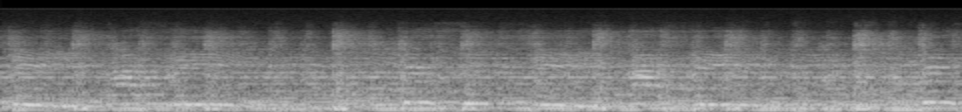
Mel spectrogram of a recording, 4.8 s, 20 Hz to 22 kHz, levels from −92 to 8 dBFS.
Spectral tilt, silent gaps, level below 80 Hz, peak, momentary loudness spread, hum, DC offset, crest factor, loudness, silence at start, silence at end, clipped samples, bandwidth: -6.5 dB/octave; none; -34 dBFS; -2 dBFS; 2 LU; none; under 0.1%; 12 dB; -14 LUFS; 0 s; 0 s; under 0.1%; 9.6 kHz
